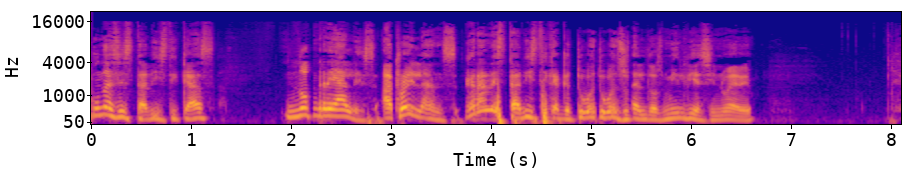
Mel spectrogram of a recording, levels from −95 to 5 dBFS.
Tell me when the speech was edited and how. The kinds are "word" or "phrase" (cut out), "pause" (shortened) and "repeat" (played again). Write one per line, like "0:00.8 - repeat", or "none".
0:02.2 - word
0:03.0 - word
0:03.7 - word
0:05.0 - repeat
0:05.4 - word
